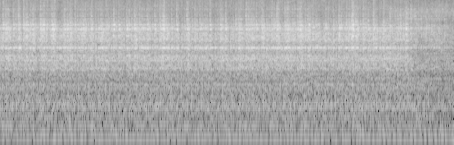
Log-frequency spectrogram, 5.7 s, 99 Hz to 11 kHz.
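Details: 2007 Ford Expedition petrol engine idling around 1000 rpm with AC on: busy, hissy metallic rattle, loudest in the upper range, from the driver's side front of the engine bay near the tire; disappears when throttle is applied.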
